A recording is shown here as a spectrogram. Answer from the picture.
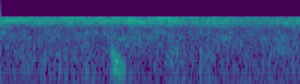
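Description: Steady hiss of a phone-line connection in a gap between speakers, with a faint brief murmur of a voice about three-quarters of a second in.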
